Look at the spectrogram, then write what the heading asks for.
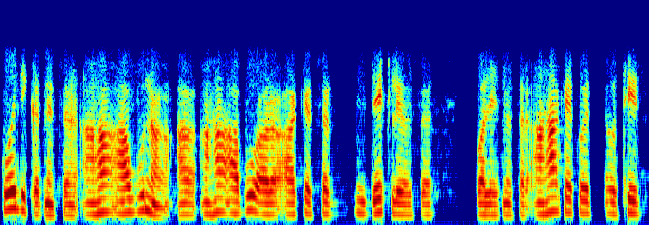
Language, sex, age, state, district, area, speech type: Maithili, male, 30-45, Bihar, Purnia, rural, conversation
